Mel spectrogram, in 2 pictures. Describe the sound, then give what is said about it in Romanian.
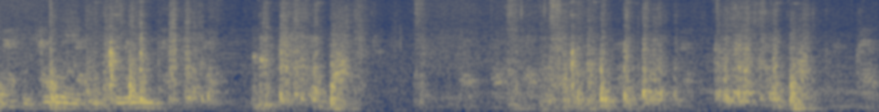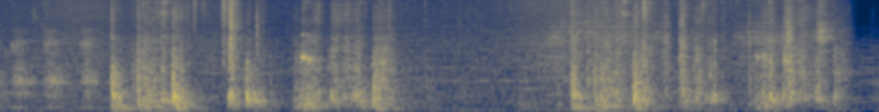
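A wool-teasing machine built entirely of wood, worked by at least two people to tease wool before carding, clatters and creaks in a steady, repeated rhythm of knocks and scraping strokes, with faint voices mixed in. “O altă mașinărie confecționată doar din lemn realiza scărmânarea.”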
